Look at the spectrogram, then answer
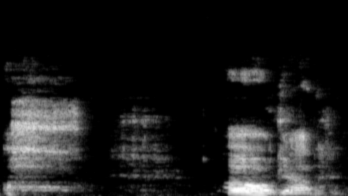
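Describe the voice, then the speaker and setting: Speaking with a Swedish accent, a man has a dark, mellow tone. His intonation is lively. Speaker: programming teacher. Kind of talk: tutorial. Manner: halting, many fillers and repetitions.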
